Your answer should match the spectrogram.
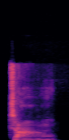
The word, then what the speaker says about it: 长: Ya, kalau dia sebagai fungsinya sebagai bertumbuh atau grow, maka dia bacanya zhang. Tapi kalau misalnya panjang, dia juga hurufnya sama, tapi bacanya chang, kayak changcheng, tembok Cina.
